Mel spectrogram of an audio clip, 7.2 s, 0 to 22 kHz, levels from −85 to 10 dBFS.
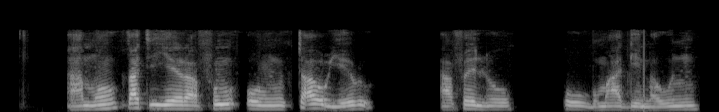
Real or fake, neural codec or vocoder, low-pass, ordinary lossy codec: fake; codec, 24 kHz, 0.9 kbps, WavTokenizer, medium speech release version 1; 7.2 kHz; none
